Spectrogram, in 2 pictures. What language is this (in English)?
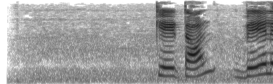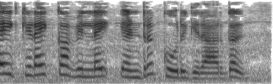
Tamil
